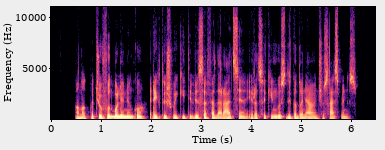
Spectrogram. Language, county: Lithuanian, Vilnius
